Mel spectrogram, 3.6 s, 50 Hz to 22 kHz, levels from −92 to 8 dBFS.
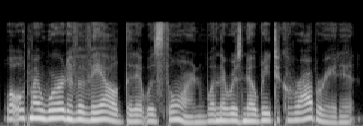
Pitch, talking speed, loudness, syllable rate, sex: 185 Hz, 280 wpm, -15 LUFS, 7.3 syllables/s, female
